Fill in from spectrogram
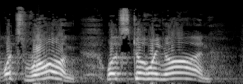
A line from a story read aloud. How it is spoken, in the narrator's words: The younger brother, panicked at the behavior of his older sibling, cried out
